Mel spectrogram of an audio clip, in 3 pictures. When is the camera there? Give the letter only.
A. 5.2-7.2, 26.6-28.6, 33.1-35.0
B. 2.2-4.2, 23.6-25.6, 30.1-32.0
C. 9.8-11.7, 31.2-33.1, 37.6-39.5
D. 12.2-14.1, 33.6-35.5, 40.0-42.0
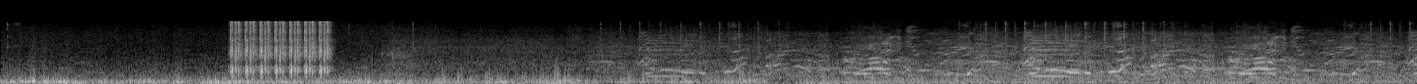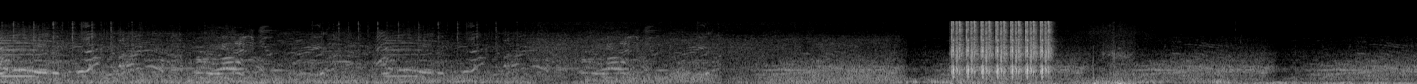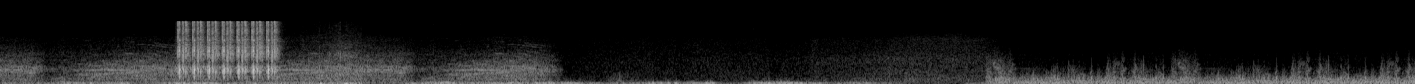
B.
